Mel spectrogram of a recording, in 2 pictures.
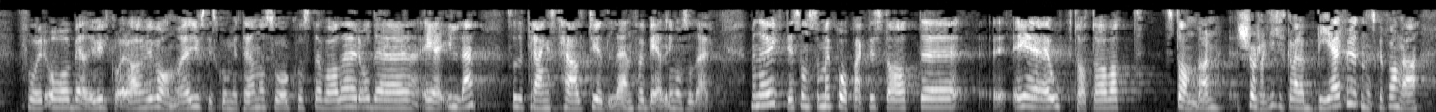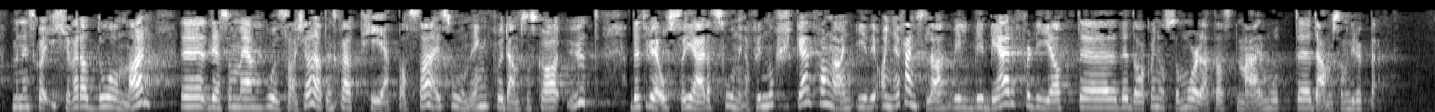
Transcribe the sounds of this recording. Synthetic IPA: fɔɾɔbeːd̪ɾəʋɪlkʰo̰ːɾɑʋɪʋɑnːʊæjʉst̪ɪskʊmɪt̪ʰeːənɔsoːɡkʊsd̪ɛʋɑɖ̪æɾɔd̪ɛɛʔɪlːə | sɔd̪ɛt̪ʰɾɛŋshæːlt̪ʰːyːd̪əlɪ̰ɛ̰nfɔɾbḛːd̪ɾɪŋɔs̬ːɔd̪æ̰ɾ | mɛnd̪ɛʋɪk̚t̪ɪsɔnsɔmɛpʰoːpæk̚t̪ɪst̪ɑːɑt̪̚ | ɛʊpt̪ʰɑt̪ɑʋɑt̪ | st̪ɑnd̪ɑ̰ɳʂøːlʂɑːkt̪ɪçːəskɑʋæːɾɑbeːɾfɔɾʉːt̪nɛnskɑfɑŋːɑ | mɛnd̪ɛnskɑʔɪçːəʋæːɾɑd̪oːnɑɾd̪ɛsɔmɛɦuːʋəd̪sɑ̰ːçɑd̪ɛɾɑt̪d̪ɛnskɑʋæːɾɑt̪ʰeːpʰɑ̰sɑɪsuːnɪŋfɔɖ̪ɛmsɔmskɑʉːt̪ | d̪ɛt̪ʰɾʉːɾjæɔsɔjæːɾɑt̪suːnɪŋɑfɔɖɪnɔʂkəfɑŋːɑnɪd̪ɪʔɑ̰nːəfɛŋslɑʋɪlbliːbeːɾfɔɖiːɑt̪d̪ɛd̪ɑːkʰɑnɔsːɔmoːlɛt̪ɑsmæ̰ɪɾmʊt̪d̪ɛ̰msɔmɡɾʉpːə̰

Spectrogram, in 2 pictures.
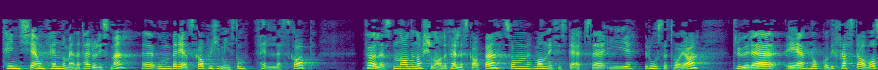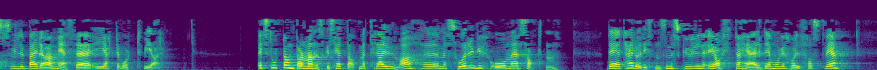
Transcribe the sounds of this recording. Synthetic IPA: t̪ʰɛɲçəʊmfɛnːʊmeːnət̪ʰæɾʊɾɪsməʔʊmbəɾeːd̪skɑːpɔɪçːəmɪnst̪ʊmfɛlːə̰skɑːp | føːlə̰sn̩ɑʋd̪ɛnɑʂʊnɑ̰ːləfɛlːəskɑ̰ːpəsɔmmɑnɪfɛst̪ḛːʈsæɪʔɪɾuːsət̪ʰɔʏɑ | t̪ʰɾʉːɾɛɛnɔkəɔd̪ɪflɛst̪əɑːʋɔsʋɪld̪ɪbæɾəmɛsæɪʔɪ̰jæʈːəʋɔ̰ʈːʋɪɑ̰ːɾ | ʔɛɪt̪st̪uːʈɑnt̪ɑːlmɛnːəskəshɛt̪ːɑ̰t̪mɛt̪ʰɾɑʉmɑmɛsɔɾɡɔmɛsɑkt̪n̩ | d̪ɛæɾt̪ʰæɾʊɾɪst̪n̩sɔmɛskʉlːɪ̰ɑlt̪ʰːɑɦæːɾd̪ɛmɔʋɪɦɔlːfɑst̪ʋɛ

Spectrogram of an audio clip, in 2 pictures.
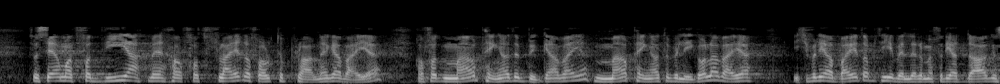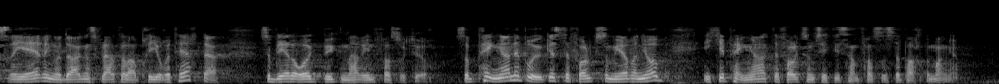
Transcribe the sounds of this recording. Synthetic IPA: sɔseːɾmɛnɑt̪fɔd̪iːɑt̪mɛhɑɾfɔt̪ːflæɪʁəfɔlk̚t̪ʰɪlpʰlɑːnlɛɡɑʋæɪə | hɑɾfɔt̪ːmæɪʁpʰɛŋːəʁt̪ʰɪlbʏɡːəɑʋæɪəmæɪʁpʰɛŋːəʁt̪ʰɪɔʋɪliːkəhɔlːɑʋæɪə | ɪçːəfɔɾd̪iːɑɾbæɪd̪əɾpʰɑt̪ʰiːəʋɪld̪ɛd̪ɛmɛnfɔɾd̪iːɑt̪̚d̪ɑːɡənsʁɛjeːɾɪŋɔd̪ɑːɡənsflæːʁt̪ʰɑlhɑʁpʰɾɪʊɾɪt̪ʰeːʁt̪̚d̪ɛ̰sɔblɪʁd̪ɛoːɡbʏɡ̚d̪mæɪʁɪnfɾɑst̪ɾʉk̚t̪ʰʉ̰ːɾ | sɔpʰɛŋːɑnəbɾʉːkəst̪ʰɪlfɔlksɔmjøːʁɛnjɔbːɪçːəpʰɛŋːət̪ʰɪlfɔlksɔmsɪt̪ːəɾɪsɑ̰mfɑt̪səsd̪ɛpʰɑʁt̪əmʔɑ̰ŋːə̰

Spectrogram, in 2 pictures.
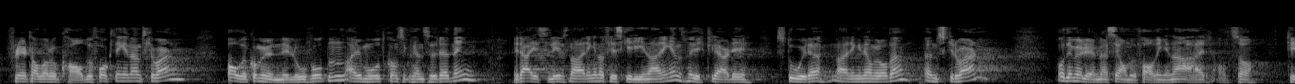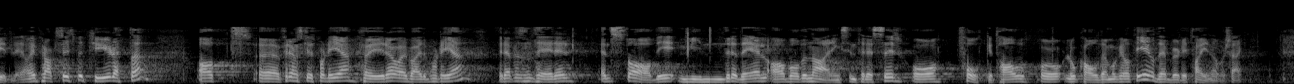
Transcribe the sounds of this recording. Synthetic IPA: fleːʈʰɑlːɑʋlʊkʰɑːlbəfɔlknɪŋənœnskəɾʋæːɳ | ɑlːəkʰʊmʉːnənəɾɪluːɡfuːt̪n̩æ̰ɾɪmuːt̪kʰʊnsəkʰʋɛnsʉːt̪ɾeːd̪nɪŋ | ɾæɪsəliːʋsnæːɾɪŋənɔfɪskəɾiːnæːɾɪŋənsɔmʋɪɾkəlɪæɖɪ | st̪uːɾənæːɾɪŋənɪɔmɾoːd̪əœnskəɾʋæːɳ | ɔd̪ɪmɪljøːmɛsɪəɑnbəfɑːlnɪŋənəæɾɑ̰lt̪sɔ | t̪ʰyːd̪əlɪ̰ɔɪpʰɾɑksɪsbət̪ʰyːɖɛt̪ːəʔɑt̪fɾɛmskɾɪd̪spɑʈiːəhœʏɾəɔɑɾbæɪd̪əɾpɑʈiːəɾɛpɾəsnt̪ʰeːɾəɾ | ɛnst̪ɑːd̪ɪmɪnd̪ɾəd̪eːlɑʋboːd̪ənæːɾɪŋsɪnt̪əɾɛsːəɾɔfɔlkət̪ʰɑlɔlʊkʰɑːld̪ɛmʊkɾɑt̪ʰiːɔd̪ɛbœɖɪt̪ʰɑːɪnːo̰ːʋəʂæ̰ɪ

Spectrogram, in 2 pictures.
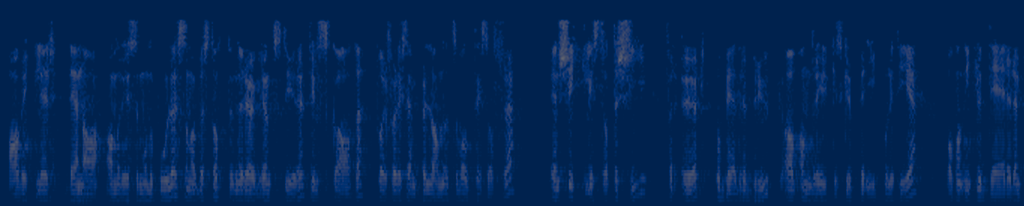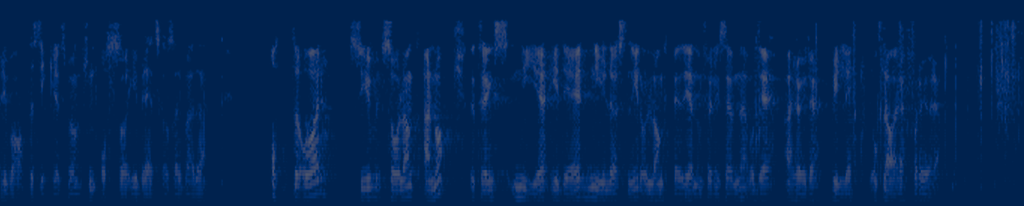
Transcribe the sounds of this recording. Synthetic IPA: ɑːʋɪkləɾd̪ɛɛnɑːɑnɑlyːsəmʊnʊpʰuːləsɔmhɑɾbəst̪ɔt̪ʰːʉnːəɾøːɡɾœnt̪st̪yːɾət̪ʰɪlskɑːd̪əfɔɾfɔɾɛksɛmpəlːɑnːət̪sʋɑlt̪ʰɛksɔfɾə | ʔɛnʂɪkːəlɪst̪ɾɑt̪əʂiːfɔɾøːkt̪pɔbeːd̪ɾəbɾʉːkʰɑ̰ʋɑ̰nd̪ɾəʏɾkəsɡɾʉpːəɾɪpʰʊlɪt̪ʰiːəʔɔt̪mɑnɪŋklʉd̪eːɾəɖɛnpʰɾɪʋɑːt̪əsɪkːəɾeːt̪sbɾɑŋʂn̩ɔsːɔʔɪbɾeːd̪skɑːpsɑɾbæɪd̪ə | ɔt̪ːəʔoːɾsyːʋsɔlɑŋt̪ʰæ̰ɳɔkːd̪ɛt̪ʰɾɛŋsnyːəʔɪd̪eːəɾnyːəløːsnɪŋəɾɔlɑŋt̪̚beːd̪ɾəjɛnːɔmføːɾɪŋsɛʋnəʔɔd̪ɛʔæɾhœʏɾəʋɪlːɪɔ̰kʰlɑːɾəfɔɾɔjøːɾə̰

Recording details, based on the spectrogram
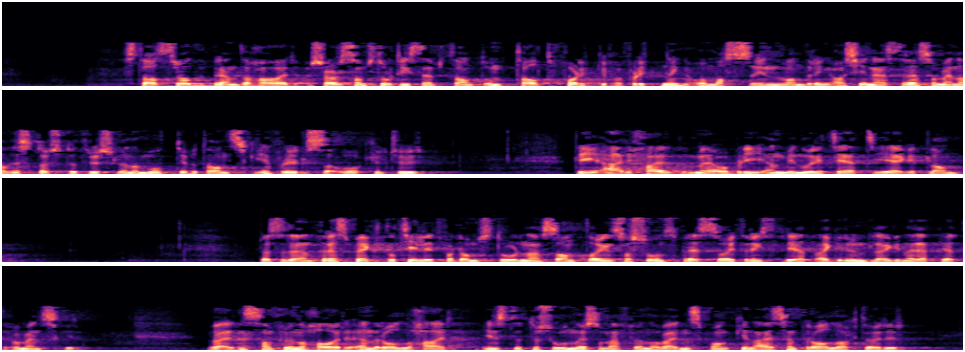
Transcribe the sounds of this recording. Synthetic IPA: st̪ɑːt̪sɾoːd̪bɾɛnd̪əɦɑɾʂøːɽsɔmst̪uːʈɪŋsd̪ɛp̪t̪ʰɑnt̪ɔmt̪ʰɑːlt̪fɔlkəfɔɾflʏt̪nɪŋɔmɑsːəɪnʋɑnd̪ɾɪŋɑçɪneːsəɾəsɔmeːnɑʋd̪ɪst̪œʂʈət̪ʰɾʉslənəmuːt̪̚d̪ɪbət̪ʰɑnskɪnfɽyːt̪l̩səʔɔkʰʉlt̪ʰʉːɾ | d̪̥ɪʔæɾɪfæɾd̪mɛɔbliːʔɛnmɪnʊɾɪt̪ʰeːt̪ʰɪeːɡət̪ʰlɑ̰nː | pʰɾɛsɪd̪ɛnt̪ɾɛspɛkt̪ɔt̪ʰɪlɪt̪fɔɖɔmst̪uːləɳəsɑmt̪ɔɾɡɑnɪsɑʂuːnspʰɾɛsəɔʏt̪ːɾɪŋsfɾɪheːt̪æɾɡɾʉnd̪lɛɡənəɾɛt̪ːɪheːt̪əɾfɔɾmɛnːəskəɾ | ʋæɾd̪n̩sːɑmfʉnəhɑɾɛ̰nɾɔlːəhæːɾɪnst̪ɪt̪ʉʂuːnəɾsɔmɛfɛnɔʋæɾd̪n̩sbɑŋkənæɾsɛnt̪ʰɾɑːləɑkt̪ʰøːɾəɾ

